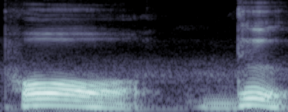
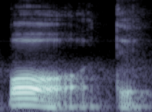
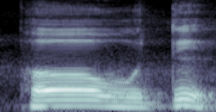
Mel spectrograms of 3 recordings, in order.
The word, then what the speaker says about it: board: 자, 그래서 보우자를 넣으면 절대 안 됩니다. 보드. 그리고 그다음에 머드 이렇게 돼야지. 보 보해 놓고 우자를 넣어서는 결코 안 된다고요. 그래서 보드 보드 이렇게 내야 됩니다. 됐습니까? 이렇게 내야지 보드 버우드 이렇게 내선 안 된다고요.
